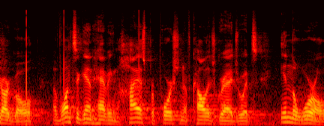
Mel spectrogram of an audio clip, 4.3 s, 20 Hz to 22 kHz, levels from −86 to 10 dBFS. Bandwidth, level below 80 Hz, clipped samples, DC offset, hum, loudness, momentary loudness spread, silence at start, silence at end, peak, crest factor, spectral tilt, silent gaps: 16 kHz; -60 dBFS; under 0.1%; under 0.1%; none; -29 LUFS; 7 LU; 0 s; 0 s; -12 dBFS; 18 dB; -5 dB/octave; none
